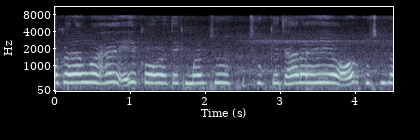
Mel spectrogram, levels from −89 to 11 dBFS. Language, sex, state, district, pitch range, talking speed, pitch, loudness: Hindi, male, Bihar, West Champaran, 320-340 Hz, 215 wpm, 330 Hz, -12 LUFS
